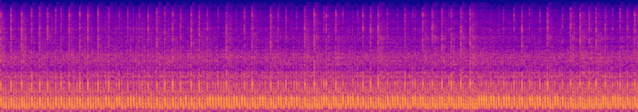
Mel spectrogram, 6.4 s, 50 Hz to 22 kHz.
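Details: Rebuilt McCulloch Super Pro 80 chainsaw, first start after rebuild: runs fast and steady with a buzzy, slightly lean tone; owner suspects a slight air leak, probably a crank seal.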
